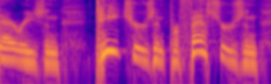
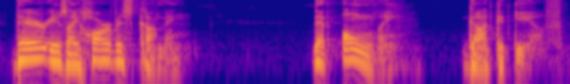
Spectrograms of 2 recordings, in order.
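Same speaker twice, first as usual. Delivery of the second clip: preaching; 7 semitones lower, slower than usual. Acted. Sermon climax.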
